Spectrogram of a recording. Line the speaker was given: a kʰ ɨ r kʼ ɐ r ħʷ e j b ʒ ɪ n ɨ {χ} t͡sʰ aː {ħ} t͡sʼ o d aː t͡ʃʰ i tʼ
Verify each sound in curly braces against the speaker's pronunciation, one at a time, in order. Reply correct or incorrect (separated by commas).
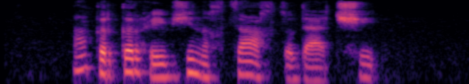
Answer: correct, incorrect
